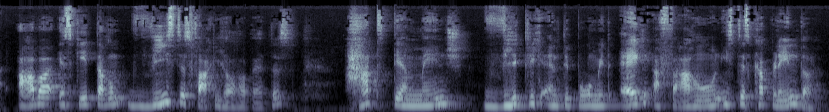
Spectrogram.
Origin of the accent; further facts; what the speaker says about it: Vienna, Austria; Ich komme aus Wien, aus dem dritten und elften Wiener Gemeindebezirk und darf dort Rauchfang kehren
